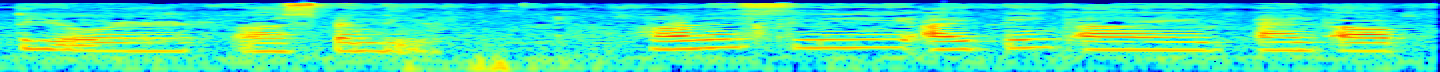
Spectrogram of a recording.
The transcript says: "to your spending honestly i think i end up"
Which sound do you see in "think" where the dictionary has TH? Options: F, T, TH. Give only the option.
T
